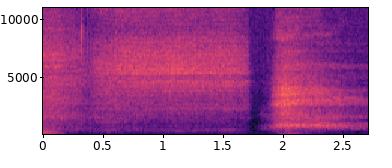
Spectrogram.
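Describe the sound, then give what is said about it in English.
A deep cleansing breath: a long, airy inhale, a brief pause, then a fuller breathy exhale, soft and close. “Take a breath. Take a cleansing breath.”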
